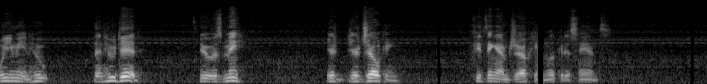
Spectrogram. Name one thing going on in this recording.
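A young man speaks in short bursts close by outdoors.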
